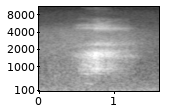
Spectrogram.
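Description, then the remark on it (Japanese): A single soft, slow breath swells and fades over about a second, heard over a telephone from someone just waking up, with faint background hiss and no talking. “先生、なんだか電話口から物音が聞こえてきませんが、聞こえてくるのは先生の穏やかな吐息ばかり。”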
